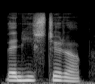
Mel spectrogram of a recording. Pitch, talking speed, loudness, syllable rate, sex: 180 Hz, 250 wpm, -16 LUFS, 5.2 syllables/s, female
